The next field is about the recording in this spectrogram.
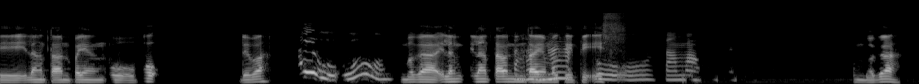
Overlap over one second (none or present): none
